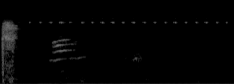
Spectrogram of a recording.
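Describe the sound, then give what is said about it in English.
A cat walking out of its cat house gives one short, clear meow just after a brief burst of noise, with a faint second sound moments later, while a steady rapid high-pitched ticking runs underneath. “My cat just the, walked out of the, the cat house.”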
